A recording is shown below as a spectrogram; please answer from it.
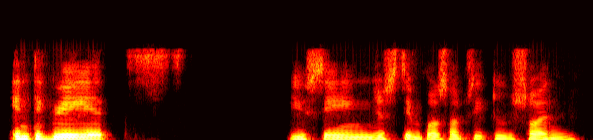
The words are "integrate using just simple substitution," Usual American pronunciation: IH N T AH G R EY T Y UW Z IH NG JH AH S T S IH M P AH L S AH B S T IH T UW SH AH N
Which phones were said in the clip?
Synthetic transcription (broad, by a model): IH N T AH G R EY T Y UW S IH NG JH AH S T S IH M P AH L S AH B S T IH T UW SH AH N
